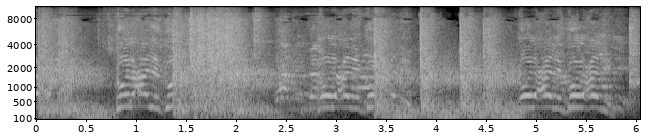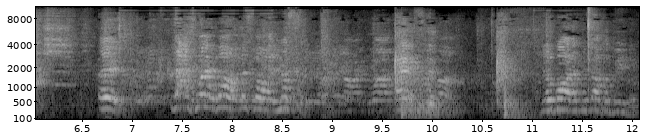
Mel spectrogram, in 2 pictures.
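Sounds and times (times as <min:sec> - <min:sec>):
sharp gunshots: 0:00.0 - 0:02.6, 0:03.4 - 0:05.0
automatic gunfire: 0:01.4 - 0:02.3.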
